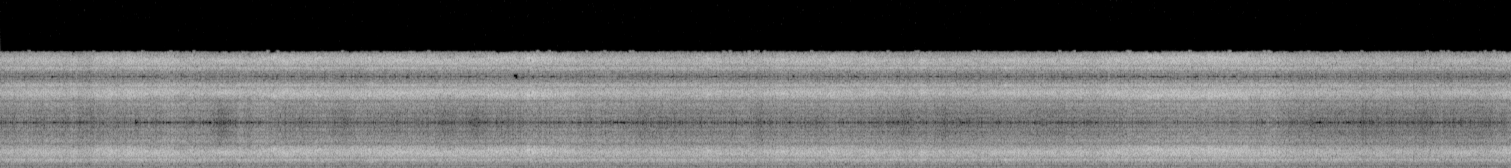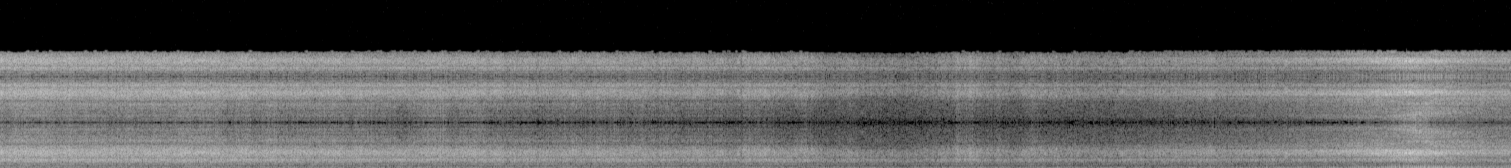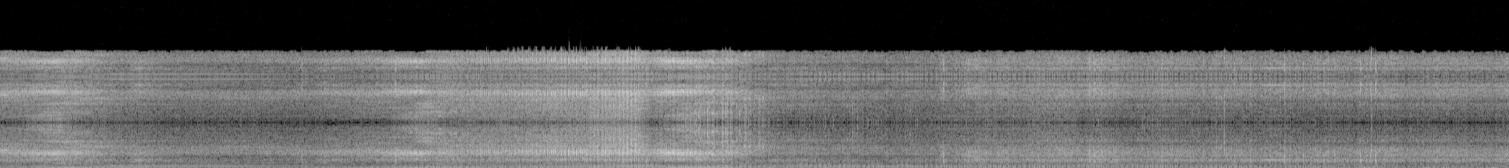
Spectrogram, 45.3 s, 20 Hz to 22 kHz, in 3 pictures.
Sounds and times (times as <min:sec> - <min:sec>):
Vehicle: 0:00.0 - 0:45.3.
